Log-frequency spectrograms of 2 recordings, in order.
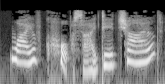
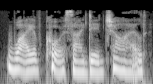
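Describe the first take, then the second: First: Slow, high-pitched grandmotherly reply; grandmother's voice. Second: Slow, assured motherly reply, pitched down; mother's voice. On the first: Grandmother answering the child about Peter Pan, high-pitched. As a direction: lift it high and slow, rising on the last word. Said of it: "she also says". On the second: Mother answering her child about Peter Pan, assured. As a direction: answer slowly and surely, dropping on the last word. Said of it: "she will say". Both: Acted.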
